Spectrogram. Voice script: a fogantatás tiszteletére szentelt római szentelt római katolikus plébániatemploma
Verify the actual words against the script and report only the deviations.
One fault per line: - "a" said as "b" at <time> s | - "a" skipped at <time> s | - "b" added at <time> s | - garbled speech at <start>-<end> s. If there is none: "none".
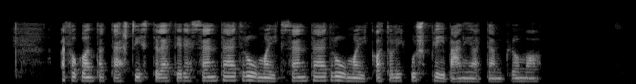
none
